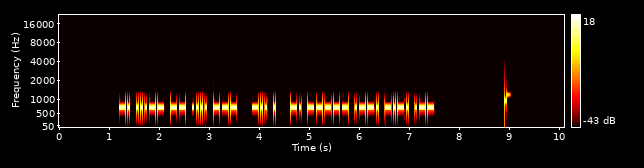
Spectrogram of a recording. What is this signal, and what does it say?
Morse code, heard as a keyed tone, about 28 wpm, 700 Hz. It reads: N3MHO DE N0PCW
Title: USA Callsign DE Callsign - 5 Characters - 28wpm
